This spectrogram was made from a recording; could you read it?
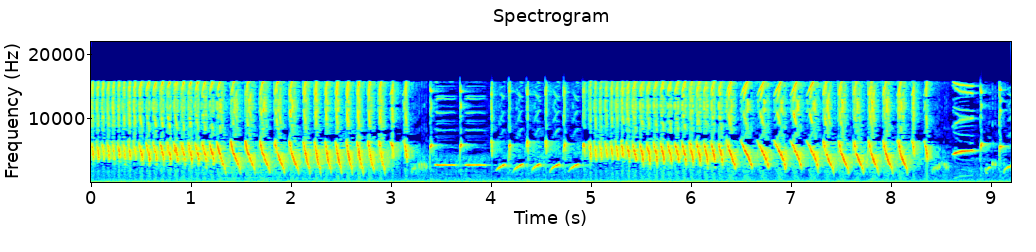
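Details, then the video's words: Three yellow Belgian canaries singing together; rapid high trills and buzzy rolling phrases repeat in long bursts, with short whistled notes and clicks between phrases. "Canários cantando, três canários amarelos contando."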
